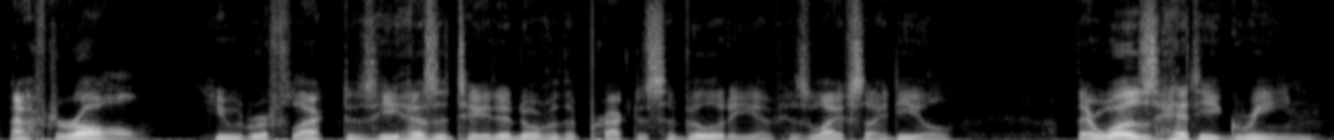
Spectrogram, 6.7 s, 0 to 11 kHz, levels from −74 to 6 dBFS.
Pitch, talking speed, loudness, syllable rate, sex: 110 Hz, 170 wpm, -19 LUFS, 5.9 syllables/s, male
